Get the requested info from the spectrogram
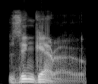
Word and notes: Zingaro: British English

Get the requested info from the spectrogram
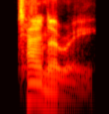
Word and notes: tannery: British English

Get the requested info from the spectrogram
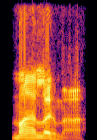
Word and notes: myeloma: British English

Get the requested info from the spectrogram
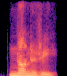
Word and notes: nonary: Indian

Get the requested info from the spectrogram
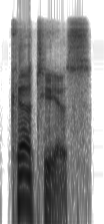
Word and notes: courteous: British English

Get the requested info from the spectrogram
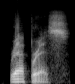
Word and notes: reprice: American English

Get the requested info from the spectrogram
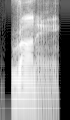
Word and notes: ranee: British English

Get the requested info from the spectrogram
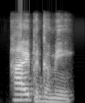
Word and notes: hypergamy: Indian

